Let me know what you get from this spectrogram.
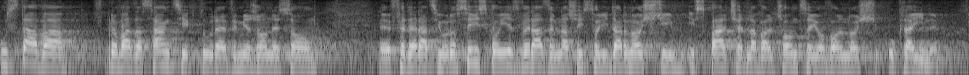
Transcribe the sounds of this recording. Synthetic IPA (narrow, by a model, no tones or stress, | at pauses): ust̪avafpɾɔvad̪zasaŋk̚t̪sʲjɛkt̪uɾɛvɘmʲjɛʐɔnɛsɔ̃w̃ | fɛd̪ɛɾat̪sʲjɔ̃w̃ɾɔsɘjskɔ̃w̃jɛst̪vɘɾazɛmnaʂɛjsɔlʲid̪aɾnɔɕt͡ɕiifspaɾt͡ɕad̪lavalt͡ʂɔnt̪sɛjɔvɔlnɔɕt͡ɕukɾajinɘ̰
